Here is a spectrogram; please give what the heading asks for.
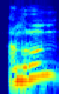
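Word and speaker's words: عمرو: different is made different amron is written with a wow which is not pronounced see now amaroon comes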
